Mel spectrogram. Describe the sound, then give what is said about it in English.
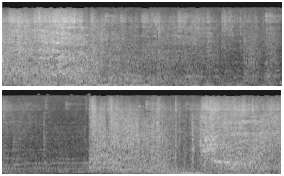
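A pylon in a video game explodes after being shot: loud, rumbling booms and dense crackling blasts that ease off partway through and then surge back to full strength. “He shoots a pylon. I think it blows up. Pylon explodes.”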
